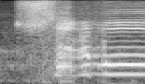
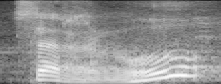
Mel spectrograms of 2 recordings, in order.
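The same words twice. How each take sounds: First: It is shouted with strong, spirited energy. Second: It is said weakly with no energy. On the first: The troops are fired up to attack. The speaker calls it right. "semangat tidak?" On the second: The troops lose their fighting spirit. The speaker calls it wrong. "Ganti nadanya, kata-katanya sama ... Jadi leto ini"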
